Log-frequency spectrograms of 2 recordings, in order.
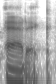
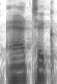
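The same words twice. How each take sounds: First: "attic" with a flapped T; second "attic" like A-rick; T softened to tap. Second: "attic" with a crisp T; first "attic" as AT-tick; T fully sounded. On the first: Teacher saying both are the same thing, tapped T. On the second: Teacher saying both are the same thing, crisp T. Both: Shown as a demonstration. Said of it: "a mesma coisa".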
